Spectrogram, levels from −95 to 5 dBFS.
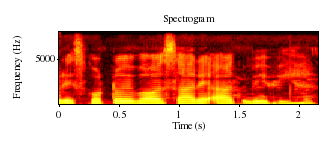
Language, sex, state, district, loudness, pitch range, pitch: Hindi, female, Jharkhand, Deoghar, -15 LUFS, 210-225 Hz, 220 Hz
